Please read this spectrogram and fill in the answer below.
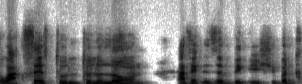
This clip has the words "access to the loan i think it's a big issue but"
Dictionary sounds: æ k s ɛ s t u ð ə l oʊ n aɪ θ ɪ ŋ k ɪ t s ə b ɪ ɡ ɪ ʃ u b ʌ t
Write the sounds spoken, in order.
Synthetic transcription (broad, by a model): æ k s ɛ s t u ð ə l oʊ n aɪ θ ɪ ŋ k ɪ s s ə b ɪ ɡ ɪ ʃ u b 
